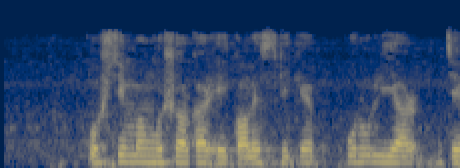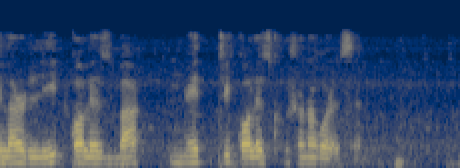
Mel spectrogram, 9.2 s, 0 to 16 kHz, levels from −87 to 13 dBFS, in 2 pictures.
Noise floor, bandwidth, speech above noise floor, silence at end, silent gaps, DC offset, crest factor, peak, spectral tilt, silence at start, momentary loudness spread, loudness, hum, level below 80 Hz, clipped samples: -52 dBFS; 8 kHz; 34 dB; 0.55 s; none; under 0.1%; 18 dB; -2 dBFS; -6.5 dB/octave; 0.6 s; 14 LU; -19 LUFS; none; -50 dBFS; under 0.1%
